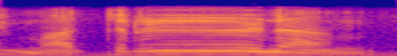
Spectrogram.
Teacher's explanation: अस्ति मातॄणां मूर्धन्य ऋकारः अस्ति मातॄणाम् इति दीर्घ दीर्घ मातॄणाम् इति नाट् दीर्घ ऊकारः नास्ति मातॄणां तत्र ऋकारस्य दीर्घत्वं भवति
